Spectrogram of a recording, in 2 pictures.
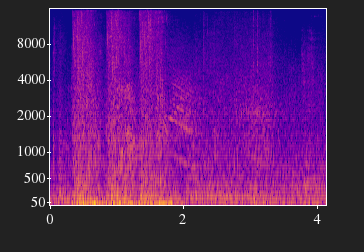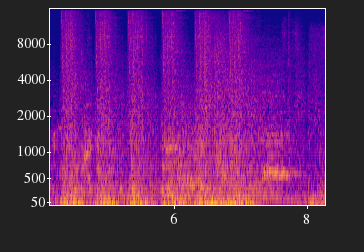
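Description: Gunfire in the video game Destiny rips out in dense, rapid bursts of loud close shots and thumps, with brief pauses between the volleys and no voice above it.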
